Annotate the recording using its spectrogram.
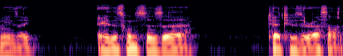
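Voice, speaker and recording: A man with an American accent talks at a fairly quick pace with fairly even intonation. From Alaska and Northern California. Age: 40s. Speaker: tattoo artist. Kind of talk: interview. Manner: thoughtful, measured; hesitant, many fillers.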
